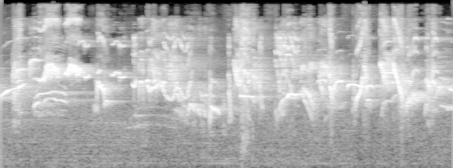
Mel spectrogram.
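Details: Oriental magpie-robin singing an aggressive song used to trigger other magpie-robins: scratchy chatter blended with looping whistled slurs and sharp clicks, loud and continuous.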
